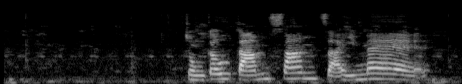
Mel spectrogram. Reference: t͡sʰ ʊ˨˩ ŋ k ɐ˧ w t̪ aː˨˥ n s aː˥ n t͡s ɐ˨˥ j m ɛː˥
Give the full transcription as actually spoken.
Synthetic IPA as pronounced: t͡s ʊ˨˩ ŋ k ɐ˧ w t̪ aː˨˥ m s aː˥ n t͡s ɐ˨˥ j m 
